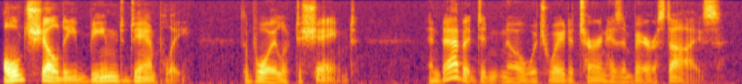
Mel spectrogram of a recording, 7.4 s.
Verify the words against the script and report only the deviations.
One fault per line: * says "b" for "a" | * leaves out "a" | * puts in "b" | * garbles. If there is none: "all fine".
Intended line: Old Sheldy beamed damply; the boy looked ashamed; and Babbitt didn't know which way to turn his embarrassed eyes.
all fine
